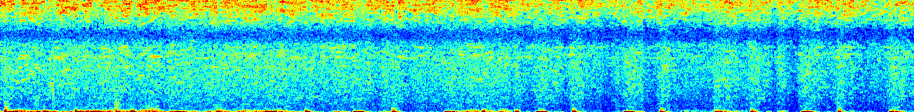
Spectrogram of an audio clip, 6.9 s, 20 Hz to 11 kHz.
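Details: Own heartbeat: soft, low thumps at roughly 90 a minute, fading from louder to quieter and soothing over a faint hum; heartbeat.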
